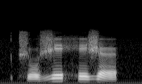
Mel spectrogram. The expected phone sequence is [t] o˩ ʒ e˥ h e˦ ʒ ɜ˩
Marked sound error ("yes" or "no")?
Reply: yes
